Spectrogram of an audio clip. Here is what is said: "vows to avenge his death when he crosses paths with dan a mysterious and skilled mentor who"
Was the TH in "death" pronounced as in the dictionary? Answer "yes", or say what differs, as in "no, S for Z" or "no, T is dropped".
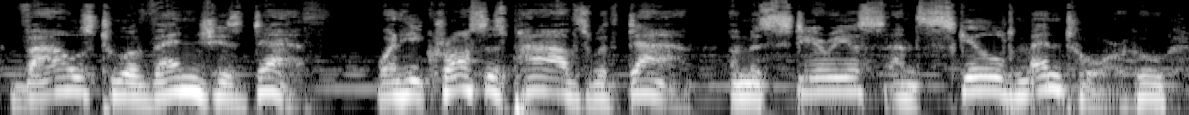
yes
